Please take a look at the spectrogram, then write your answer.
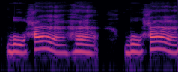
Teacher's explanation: ada dua huruf yang mirip duhha ha jadi keduanya harus berbeda huruf ha yang pertama keluar dari wasatul halq atau dari bagian tengah tenggorokan sedangkan H yang kedua keluar dari asal halq atau dari al tenggorokan kedua huruf ini keluar dari makhraj yang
